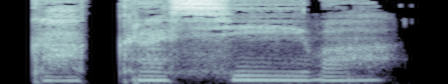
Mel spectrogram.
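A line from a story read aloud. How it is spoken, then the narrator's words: Admiring whisper, tearful. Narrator (Russian): в восхищенном шепоте голос Флоранс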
